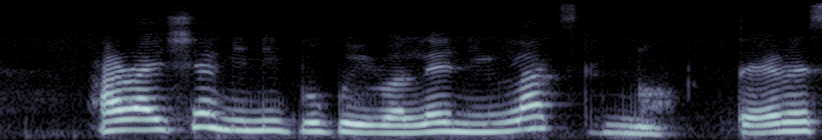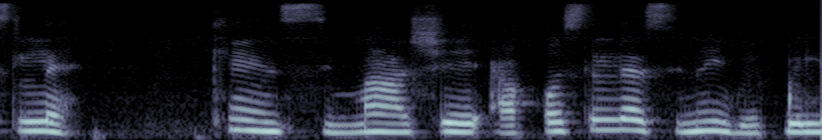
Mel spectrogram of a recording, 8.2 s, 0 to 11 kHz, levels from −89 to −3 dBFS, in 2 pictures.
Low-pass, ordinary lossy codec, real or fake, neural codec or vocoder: 9.9 kHz; none; fake; autoencoder, 48 kHz, 128 numbers a frame, DAC-VAE, trained on Japanese speech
